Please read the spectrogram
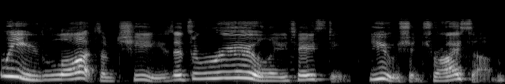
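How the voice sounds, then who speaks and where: In a put-on character voice that sounds female, fairly high in pitch for a woman, the words come at a very slow pace with hardly any pauses. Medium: read story. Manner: friendly, jolly.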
